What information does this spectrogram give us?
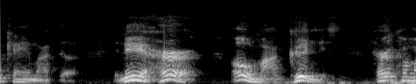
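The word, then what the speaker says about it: H.E.R.: uh but I did have her what was her name again her her that was her name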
